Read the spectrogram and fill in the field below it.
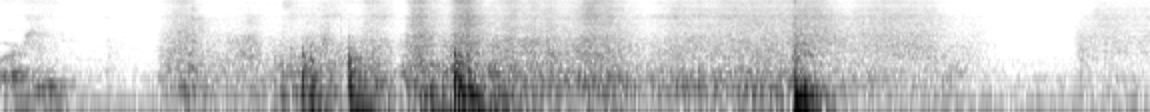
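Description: Cardboard scrapes and rustles as a box lid slides up.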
